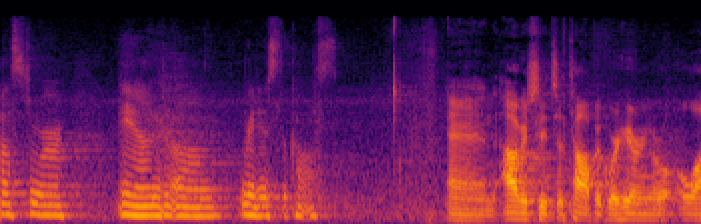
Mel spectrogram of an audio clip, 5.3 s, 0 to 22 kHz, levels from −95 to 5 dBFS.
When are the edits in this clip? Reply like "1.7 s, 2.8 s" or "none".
3.3 s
